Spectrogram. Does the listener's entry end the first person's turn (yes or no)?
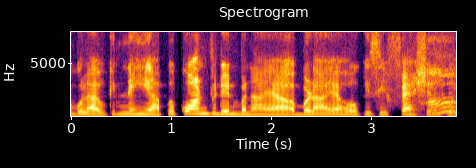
yes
